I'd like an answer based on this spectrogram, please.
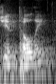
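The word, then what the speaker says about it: Giuntoli: be like fella uh I'm we don't pronounce our name the right way in my family we say it's Jim tolling Oh God so uh yeah this is a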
